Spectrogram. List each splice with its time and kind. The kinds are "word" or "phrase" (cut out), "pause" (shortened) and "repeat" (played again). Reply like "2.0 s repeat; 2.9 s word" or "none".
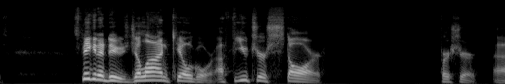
none

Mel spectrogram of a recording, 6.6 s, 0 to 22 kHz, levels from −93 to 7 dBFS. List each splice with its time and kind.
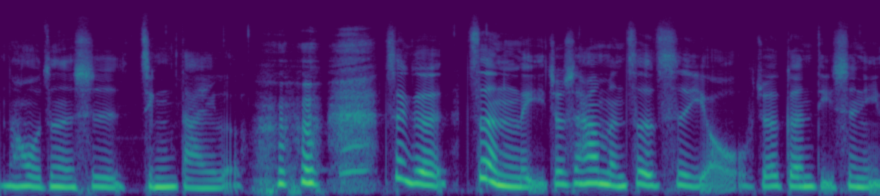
3.4 s pause

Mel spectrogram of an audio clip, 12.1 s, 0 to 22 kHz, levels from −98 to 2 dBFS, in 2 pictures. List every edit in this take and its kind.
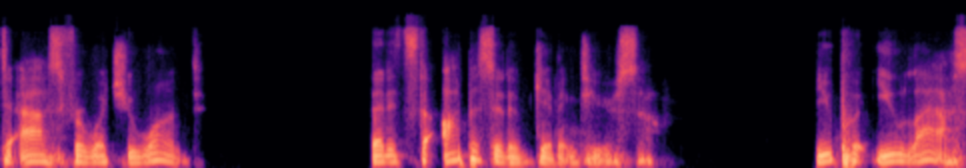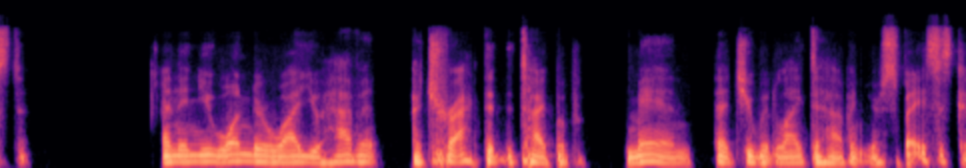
8.6 s word

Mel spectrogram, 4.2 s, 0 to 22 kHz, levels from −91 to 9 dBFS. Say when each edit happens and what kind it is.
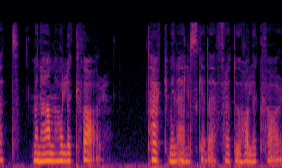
none

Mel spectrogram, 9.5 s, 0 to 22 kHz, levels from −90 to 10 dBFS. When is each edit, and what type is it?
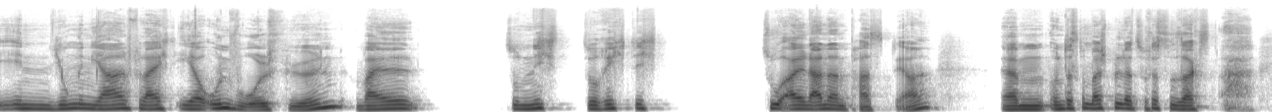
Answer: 3.8 s word; 8.1 s word; 8.6 s word

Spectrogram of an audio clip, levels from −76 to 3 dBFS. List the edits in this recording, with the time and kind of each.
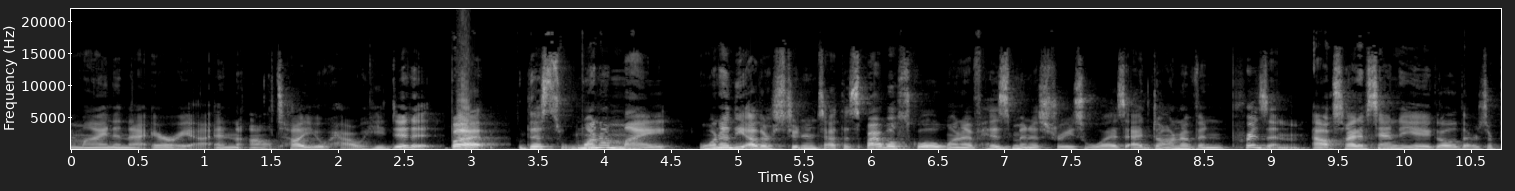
3.3 s pause

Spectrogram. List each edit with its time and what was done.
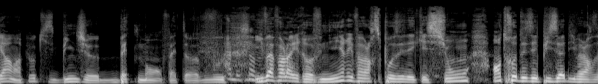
none

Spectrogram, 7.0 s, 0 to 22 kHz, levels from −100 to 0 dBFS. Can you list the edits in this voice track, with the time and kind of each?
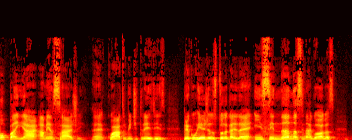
none

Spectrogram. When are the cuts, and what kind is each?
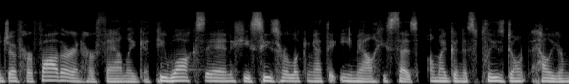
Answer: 1.5 s word

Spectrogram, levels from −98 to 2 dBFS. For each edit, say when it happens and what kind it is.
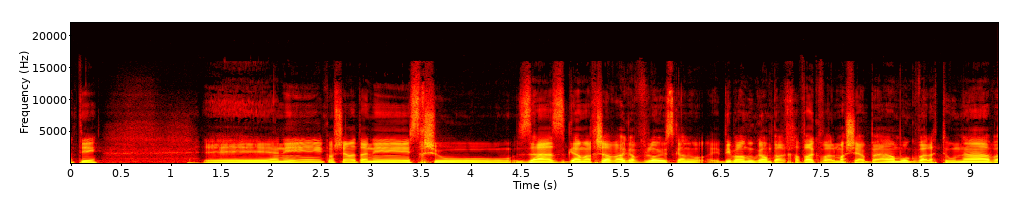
3.5 s word; 7.0 s word

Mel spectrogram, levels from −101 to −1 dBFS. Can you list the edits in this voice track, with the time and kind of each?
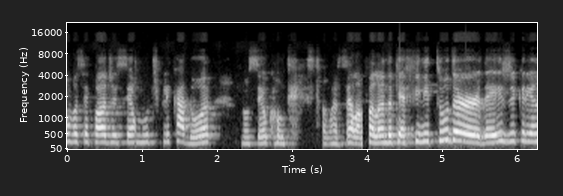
0.9 s word; 3.9 s word

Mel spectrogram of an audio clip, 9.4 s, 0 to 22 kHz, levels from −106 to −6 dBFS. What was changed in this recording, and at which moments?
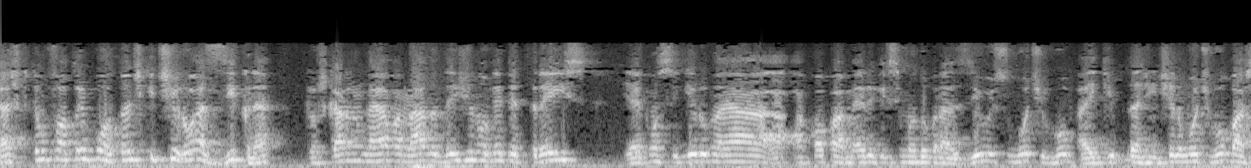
1.8 s word; 8.0 s word

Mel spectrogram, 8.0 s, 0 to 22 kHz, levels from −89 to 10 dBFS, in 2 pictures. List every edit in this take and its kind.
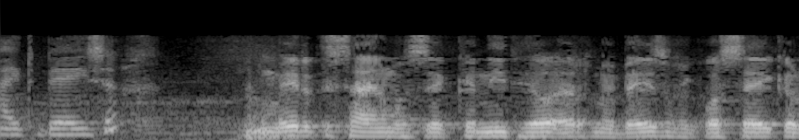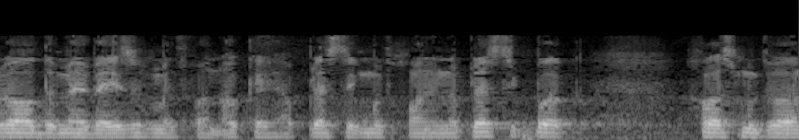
none

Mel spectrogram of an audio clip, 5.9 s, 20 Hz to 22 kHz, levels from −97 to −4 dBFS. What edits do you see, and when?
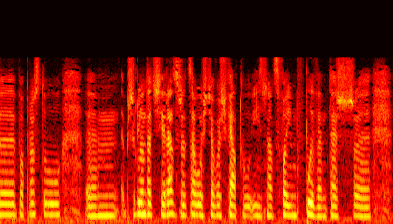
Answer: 3.9 s word

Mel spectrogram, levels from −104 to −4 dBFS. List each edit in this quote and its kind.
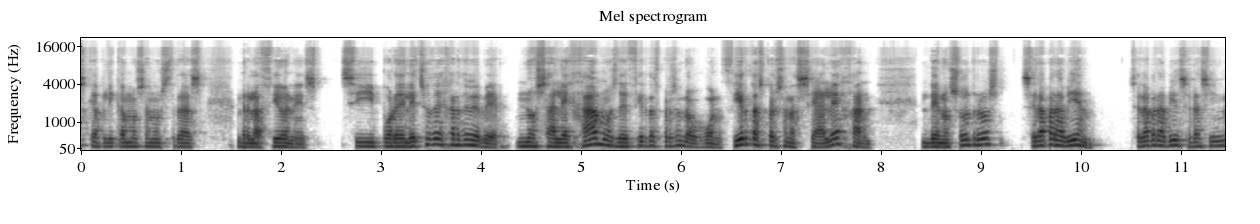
none

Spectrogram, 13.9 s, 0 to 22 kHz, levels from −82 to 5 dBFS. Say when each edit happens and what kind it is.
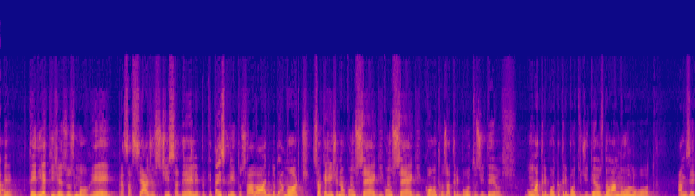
5.5 s word; 6.2 s pause; 7.7 s repeat; 11.2 s repeat

